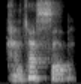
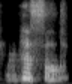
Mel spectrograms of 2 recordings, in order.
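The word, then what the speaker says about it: חסד: You put a dot under the H, and that will remind you to pronounce it as a German C-H. Accent on the first syllable, H-E-S-E-D, Chesed. Chesed.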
